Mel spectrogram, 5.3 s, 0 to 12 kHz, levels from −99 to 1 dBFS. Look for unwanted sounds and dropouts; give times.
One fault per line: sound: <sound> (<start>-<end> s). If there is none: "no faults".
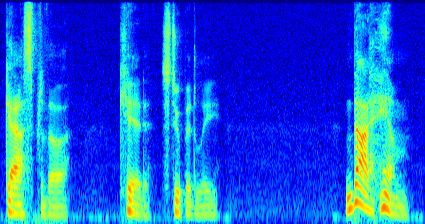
no faults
